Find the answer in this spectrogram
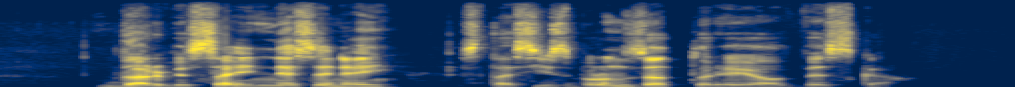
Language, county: Lithuanian, Telšiai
